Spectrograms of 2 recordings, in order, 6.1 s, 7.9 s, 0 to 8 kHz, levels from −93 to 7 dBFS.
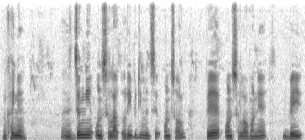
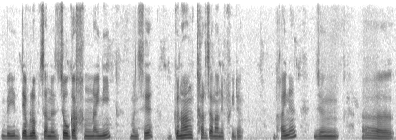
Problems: none marked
